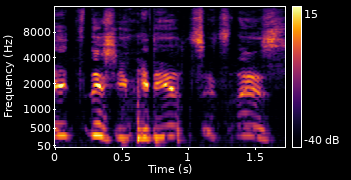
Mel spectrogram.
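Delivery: very high, shrill, screaming yell. Host imagines listeners yelling answers at the hosts, imitating screaming listeners. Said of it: "are screaming".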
